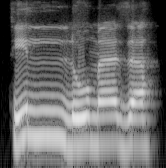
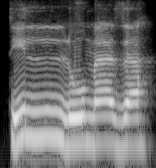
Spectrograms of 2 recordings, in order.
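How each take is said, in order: The two takes are said the same way.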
